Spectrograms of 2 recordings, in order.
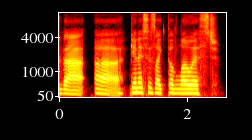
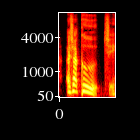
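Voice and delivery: put-on Italian guy accent; 4 semitones higher than usual. Saying the word to another speaker, like the Italian dude in Eurotrip. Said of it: "Why did you remind me of the Italian dude in Eurotrip?".

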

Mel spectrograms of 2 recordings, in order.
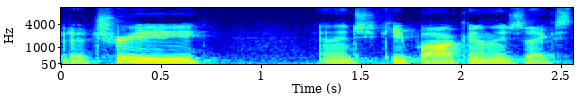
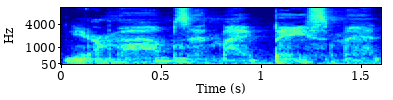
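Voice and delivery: hushed, slow, drawn-out creepy whisper; 8 semitones higher, 12 dB quieter than usual. Saying the creepiest thing one can think of: whispering for creepiness. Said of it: "I don't think you need to whisper that".

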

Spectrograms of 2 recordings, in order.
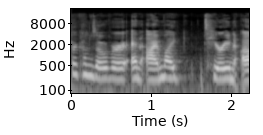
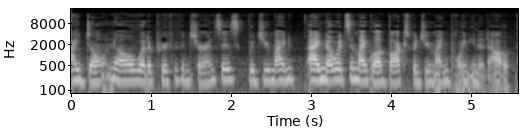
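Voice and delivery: usual speaking voice

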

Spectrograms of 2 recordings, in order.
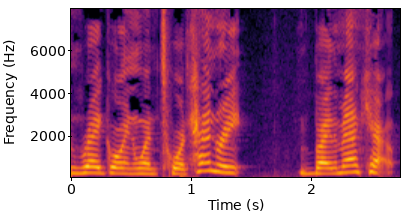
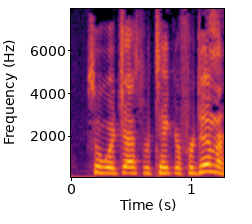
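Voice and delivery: ordinary talk, nothing marked

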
